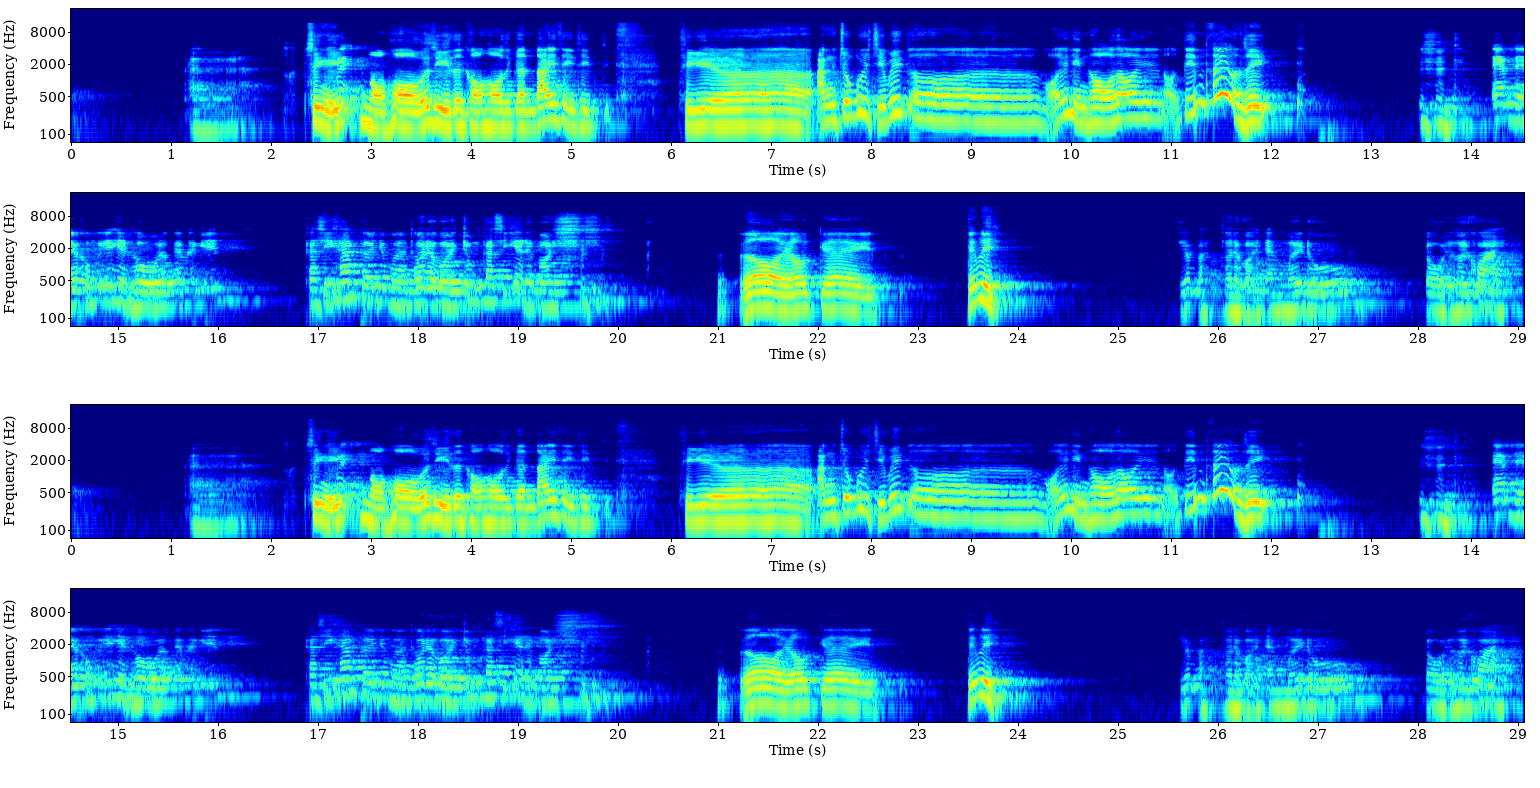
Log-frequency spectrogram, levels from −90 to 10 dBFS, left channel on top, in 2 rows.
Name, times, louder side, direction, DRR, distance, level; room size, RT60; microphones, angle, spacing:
voice 1, 1.2-1.9 2.5-2.8 13.5-13.9 14.2-16.1 16.9-20.0 25.6-27.4 28.1-28.9, left 3 dB, 75° left, 4.5 m, -39 dB
voice 2, 2.4-5.3 6.1-12.0 21.0-22.6 23.5-23.9, left 4 dB, 40° left, 0.7 m, -26 dB
27.5 x 21.0 x 6.4 m
head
